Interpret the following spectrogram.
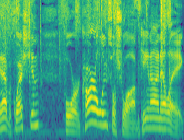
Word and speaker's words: Luetzelschwab: Yeah, for what it's worth, we've kind of Americanized it, I guess. We pronounce it Luetzelschwab, but they even pronounce it different over in Switzerland.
